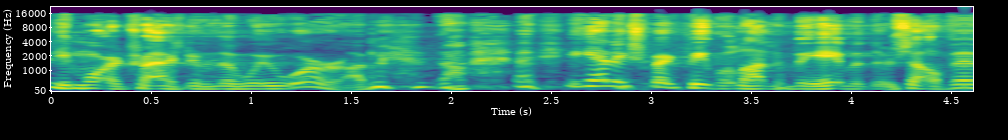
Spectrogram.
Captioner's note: laughs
